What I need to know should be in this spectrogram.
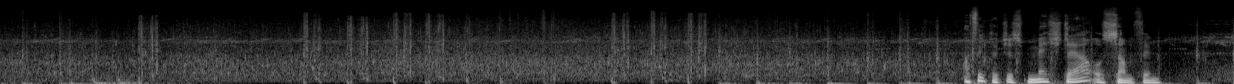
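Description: Footsteps tread on sand and through plants.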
